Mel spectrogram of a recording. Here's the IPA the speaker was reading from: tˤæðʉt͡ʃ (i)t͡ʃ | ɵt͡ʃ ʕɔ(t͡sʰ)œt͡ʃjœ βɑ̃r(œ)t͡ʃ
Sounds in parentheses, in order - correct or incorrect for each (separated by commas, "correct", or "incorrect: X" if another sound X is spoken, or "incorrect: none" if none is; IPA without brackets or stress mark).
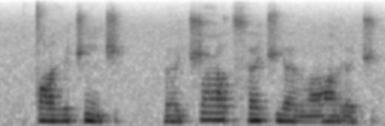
incorrect: ĩ, correct, incorrect: ɵ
